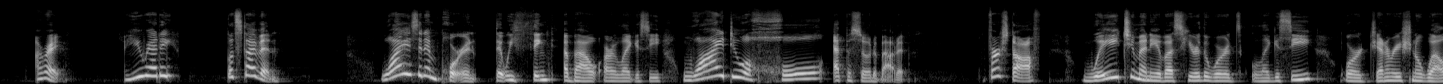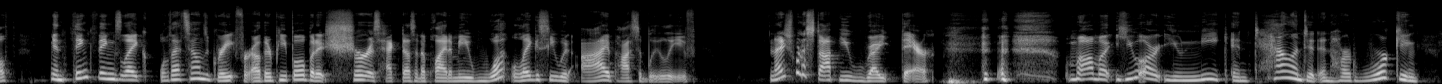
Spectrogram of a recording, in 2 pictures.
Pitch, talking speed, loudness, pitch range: 200 Hz, 170 wpm, -19 LUFS, 165-245 Hz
